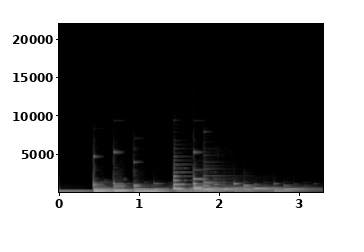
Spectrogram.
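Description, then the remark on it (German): A public transit information gong plays a quick melodic sequence of about eight bright chime notes, each ringing on and overlapping into a sustained tonal wash, clear with no voices. “So klingt der Infogong.”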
